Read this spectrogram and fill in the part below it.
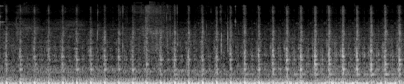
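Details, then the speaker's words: Car just started, check engine light on, misfire codes plus an air-fuel ratio imbalance code, car vibrating: uneven idle with a stumbling pulse three to four times a second over a lumpy rumble; misfire, owner expects new coils and plugs to fix it. "I knew exactly what it was as well because I felt the car vibrating just like a misfire. So this is what it sounds like when a car or truck has a clear misfire."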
